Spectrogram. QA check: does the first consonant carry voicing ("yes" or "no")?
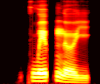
no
